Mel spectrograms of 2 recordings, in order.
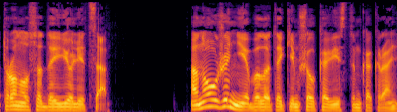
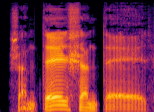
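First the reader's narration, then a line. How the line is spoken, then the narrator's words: Sigh. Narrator (Russian): вздохнул он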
